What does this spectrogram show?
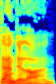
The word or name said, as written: dandelion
